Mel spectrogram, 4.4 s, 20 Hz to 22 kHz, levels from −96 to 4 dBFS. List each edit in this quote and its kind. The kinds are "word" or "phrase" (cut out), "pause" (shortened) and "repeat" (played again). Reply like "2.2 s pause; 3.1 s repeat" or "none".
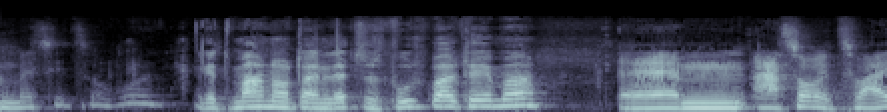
none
